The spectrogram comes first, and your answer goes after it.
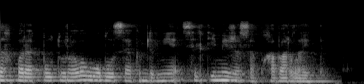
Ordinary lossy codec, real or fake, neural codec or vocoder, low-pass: none; real; none; none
